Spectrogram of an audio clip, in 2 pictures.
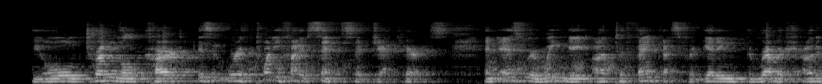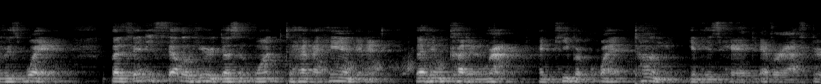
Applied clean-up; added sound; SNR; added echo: neural separator model SepFormer DNS4.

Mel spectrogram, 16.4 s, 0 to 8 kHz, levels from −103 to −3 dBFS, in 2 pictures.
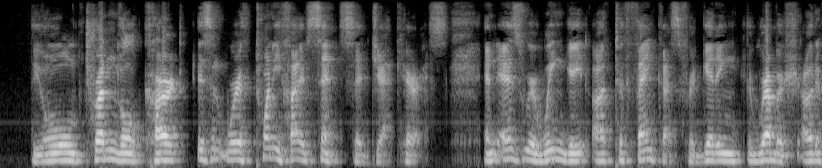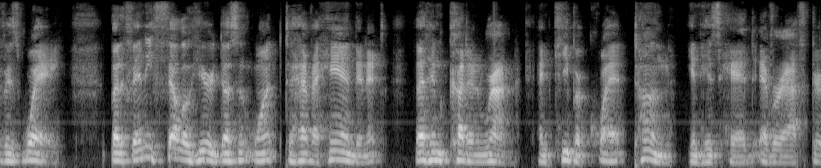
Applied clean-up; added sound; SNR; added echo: none; none; none; none.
